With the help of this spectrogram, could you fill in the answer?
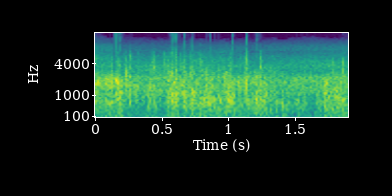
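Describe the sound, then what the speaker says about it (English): Storm wind gusting at about 120 km/h through a campsite at night during a New Zealand rafting trip, a loud continuous roar buffeting the microphone with no speech. "The winds are gusting 120 kilometers per hour."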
